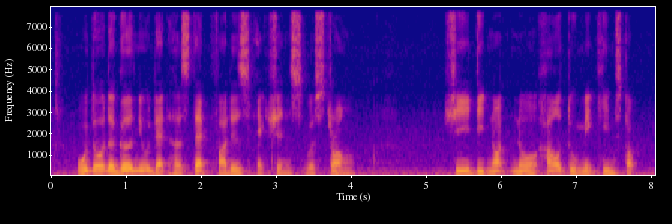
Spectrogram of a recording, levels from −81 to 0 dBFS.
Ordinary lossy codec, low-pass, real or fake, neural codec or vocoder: none; none; real; none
